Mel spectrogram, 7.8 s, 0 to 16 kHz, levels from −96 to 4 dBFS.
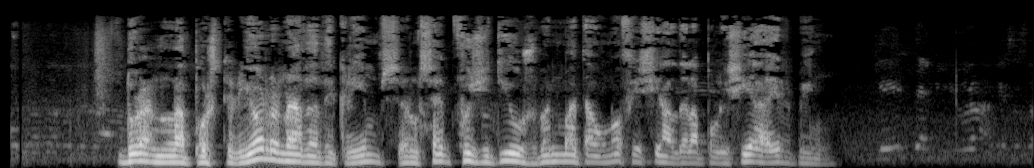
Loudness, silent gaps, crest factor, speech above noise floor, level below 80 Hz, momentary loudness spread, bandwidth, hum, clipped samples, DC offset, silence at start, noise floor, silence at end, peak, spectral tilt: -21 LUFS; none; 20 dB; 36 dB; -64 dBFS; 12 LU; 11.5 kHz; none; under 0.1%; under 0.1%; 0.7 s; -56 dBFS; 1.1 s; -2 dBFS; -6 dB/octave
